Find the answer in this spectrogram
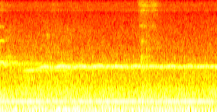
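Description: A faint, steady high-pitched whistle-like tone. It drops slightly in pitch shortly after it starts and then holds with a slight waver, over a low steady hum.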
